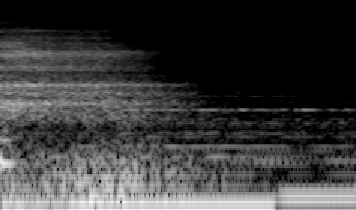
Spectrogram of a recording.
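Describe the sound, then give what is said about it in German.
A deep, breathy exhale follows a full inhalation during a guided breathing exercise, a long airy sigh that starts loud and fades steadily to near silence over about a second and a half, with no talking. “Und noch einmal ganz tief einatmen. Und alles rauslassen.”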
